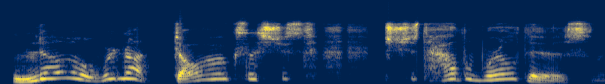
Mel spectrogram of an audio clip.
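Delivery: high-pitched, dismissive denial; mock protest. Acted denial in imagined exchange.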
